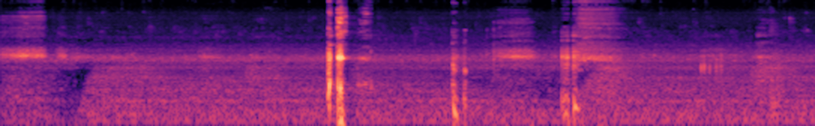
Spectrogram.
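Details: Several abrupt, jerky throat sounds in quick pairs over quiet room hum: hiccups following big burps after breakfast.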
